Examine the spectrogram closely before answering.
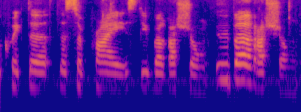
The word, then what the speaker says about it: Überraschung: Überraschung is how you say it.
